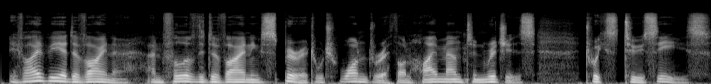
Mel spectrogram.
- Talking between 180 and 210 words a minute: No, average, 170 wpm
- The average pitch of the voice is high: No, low, 110 Hz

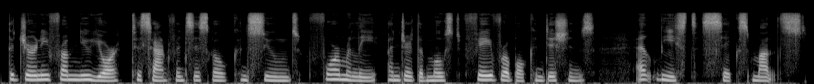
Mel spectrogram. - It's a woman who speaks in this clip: Yes, female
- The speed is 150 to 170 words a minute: No, average, 140 wpm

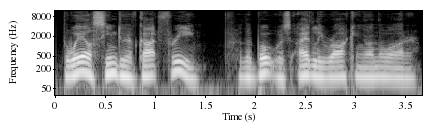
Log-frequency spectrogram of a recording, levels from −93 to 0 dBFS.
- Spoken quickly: Yes, fast, 260 wpm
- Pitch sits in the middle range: No, low, 120 Hz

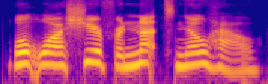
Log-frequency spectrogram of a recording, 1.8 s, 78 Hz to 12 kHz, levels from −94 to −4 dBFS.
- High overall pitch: Yes, high, 230 Hz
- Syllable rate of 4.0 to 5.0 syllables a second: Yes, 4.6 syllables/s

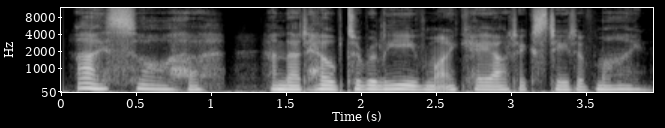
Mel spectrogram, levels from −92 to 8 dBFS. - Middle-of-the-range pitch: Yes, medium, 150 Hz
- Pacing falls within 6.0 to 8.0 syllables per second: No, 5.4 syllables/s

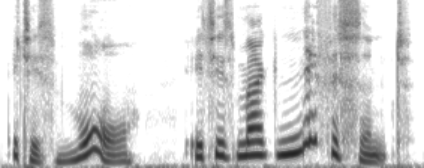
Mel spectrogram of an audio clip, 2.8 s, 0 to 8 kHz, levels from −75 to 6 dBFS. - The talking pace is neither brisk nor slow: No, slow, 105 wpm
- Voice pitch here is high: Yes, high, 200 Hz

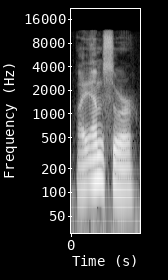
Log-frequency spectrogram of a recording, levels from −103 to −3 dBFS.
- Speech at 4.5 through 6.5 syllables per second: No, 3.8 syllables/s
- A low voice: Yes, low, 115 Hz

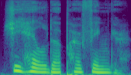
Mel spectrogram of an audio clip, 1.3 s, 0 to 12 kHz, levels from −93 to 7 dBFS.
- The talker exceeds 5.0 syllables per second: Yes, 5.4 syllables/s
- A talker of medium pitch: Yes, medium, 150 Hz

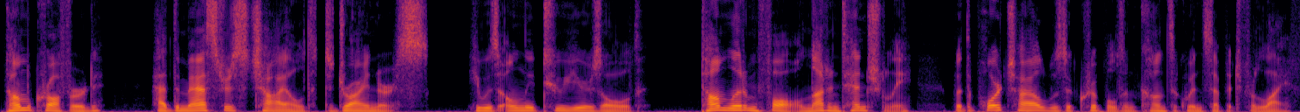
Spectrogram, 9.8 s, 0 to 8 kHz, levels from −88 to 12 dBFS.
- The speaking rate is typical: No, fast, 210 wpm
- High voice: No, low, 105 Hz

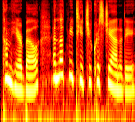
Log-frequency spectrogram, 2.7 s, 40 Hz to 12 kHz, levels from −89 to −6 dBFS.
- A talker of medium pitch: No, high, 230 Hz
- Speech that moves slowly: No, average, 200 wpm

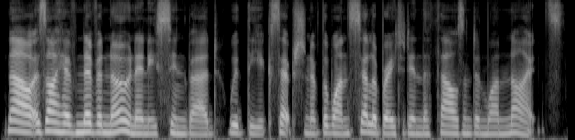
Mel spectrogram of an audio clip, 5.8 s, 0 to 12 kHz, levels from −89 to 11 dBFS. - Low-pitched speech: No, high, 190 Hz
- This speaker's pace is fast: Yes, fast, 220 wpm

